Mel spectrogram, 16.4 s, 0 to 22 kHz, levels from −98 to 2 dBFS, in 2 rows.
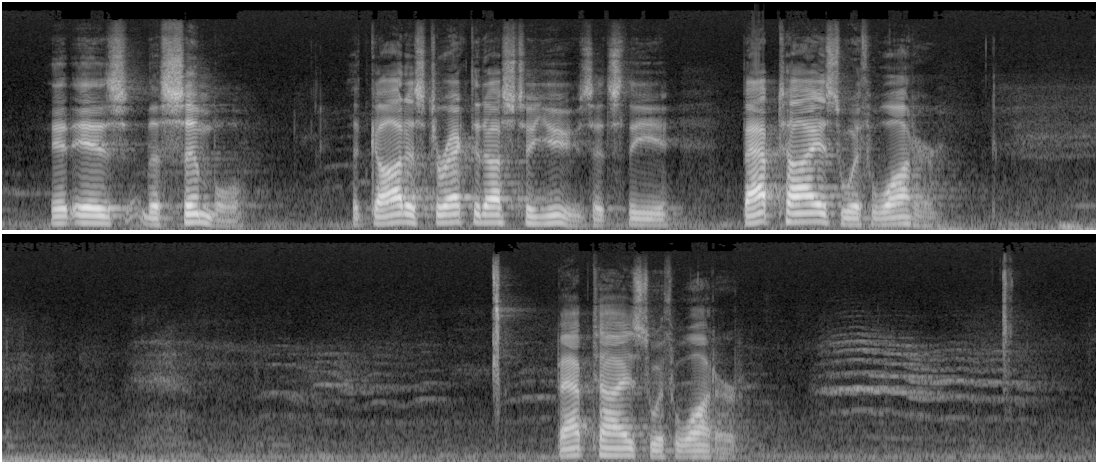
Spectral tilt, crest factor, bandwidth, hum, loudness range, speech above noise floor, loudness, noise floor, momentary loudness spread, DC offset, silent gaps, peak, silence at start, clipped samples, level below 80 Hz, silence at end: -4.5 dB/octave; 20 dB; 18 kHz; none; 12 LU; 31 dB; -17 LUFS; -48 dBFS; 24 LU; under 0.1%; none; 0 dBFS; 0.4 s; under 0.1%; -50 dBFS; 0.65 s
